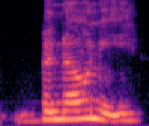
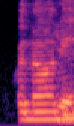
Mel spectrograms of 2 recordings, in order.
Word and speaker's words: Benoni: Hey, just on the off chance, I looked up Benoni. Is that, am I saying it right? On Wikipedia. Benoni.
